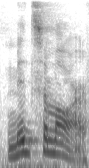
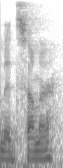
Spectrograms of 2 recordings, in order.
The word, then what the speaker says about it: Midsommar: And the next movie I watched did that, and that was Midsommar from last year. It's actually called Midsummer, but it's fun to mispronounce words.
